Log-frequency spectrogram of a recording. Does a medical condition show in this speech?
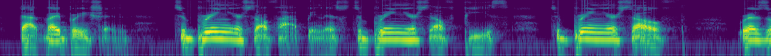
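Yes: cerebral palsy.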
